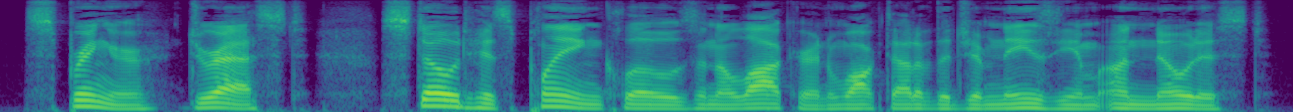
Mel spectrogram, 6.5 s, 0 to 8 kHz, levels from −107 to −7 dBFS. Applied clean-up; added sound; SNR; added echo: none; none; none; none.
